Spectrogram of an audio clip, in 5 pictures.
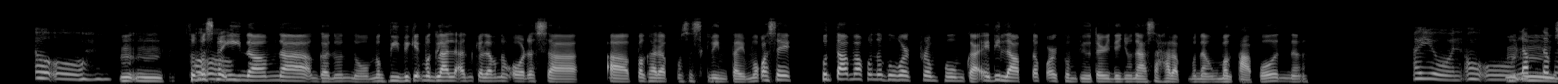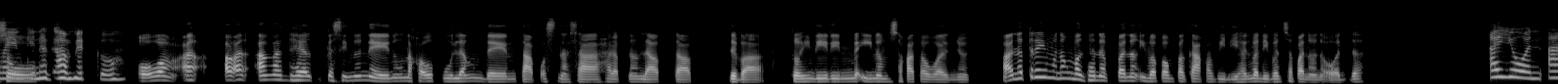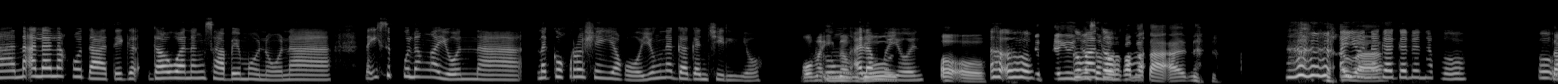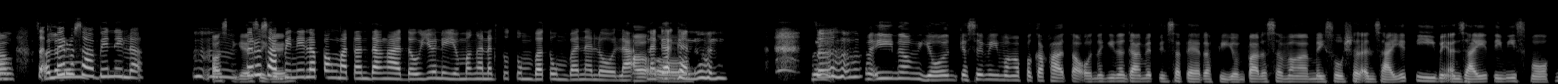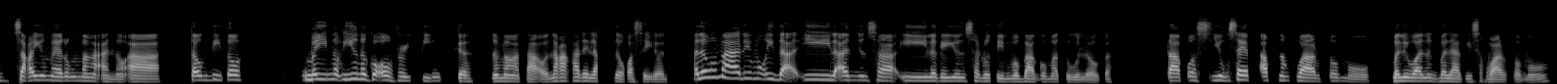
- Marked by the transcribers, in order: laughing while speaking: "ginagamit ko"; laughing while speaking: "Oo"; laugh; laughing while speaking: "na gaganon, so"
- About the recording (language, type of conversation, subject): Filipino, advice, Bakit pabago-bago ang oras ng pagtulog ko at paano ko ito maaayos?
